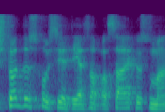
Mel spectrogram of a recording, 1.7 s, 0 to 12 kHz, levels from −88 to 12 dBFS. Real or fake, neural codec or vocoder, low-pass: fake; codec, 16 kHz, 0.8 kbps, ZipCodec; 7.2 kHz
